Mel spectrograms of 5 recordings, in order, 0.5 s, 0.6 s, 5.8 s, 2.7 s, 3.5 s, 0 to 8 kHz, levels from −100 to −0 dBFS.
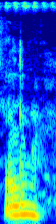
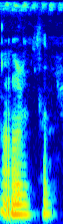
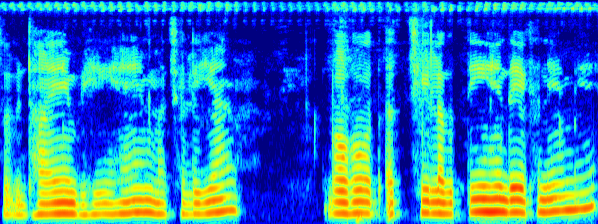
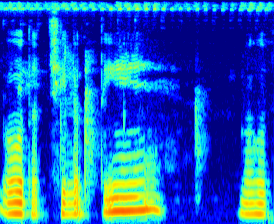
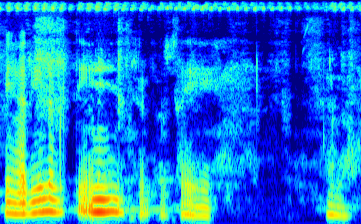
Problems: constant background noise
